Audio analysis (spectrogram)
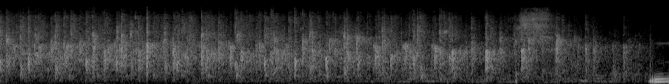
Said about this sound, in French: Je pense qu'on peut, on peut, les, on peut les remercier. On peut même les, applaudir.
